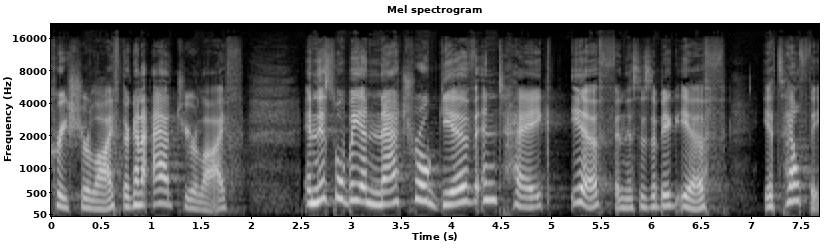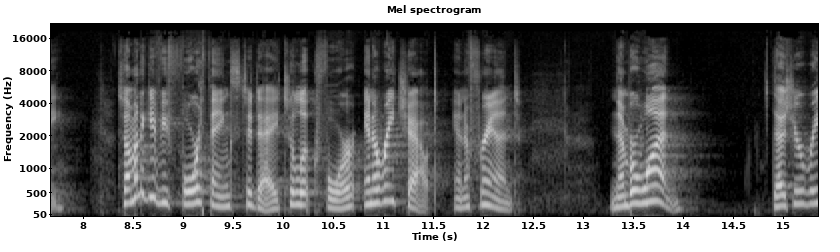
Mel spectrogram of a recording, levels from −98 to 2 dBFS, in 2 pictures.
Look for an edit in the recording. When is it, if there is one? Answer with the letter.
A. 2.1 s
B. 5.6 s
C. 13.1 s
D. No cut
D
